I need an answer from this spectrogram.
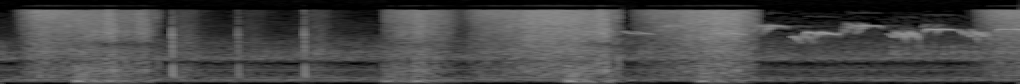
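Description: Faint background ambience: a low hiss with a few soft clicks, and a bird chirping briefly about four seconds in.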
